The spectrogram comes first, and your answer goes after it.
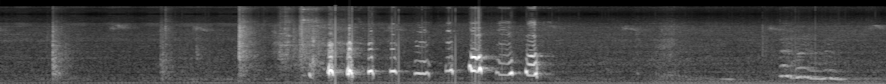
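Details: Jack, a pet dog, vocalizing indoors while the floor is being swept: a burst of short, rising and falling harmonic yelps and whines in the middle, then a drawn-out falling whine near the end, with soft knocks around.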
